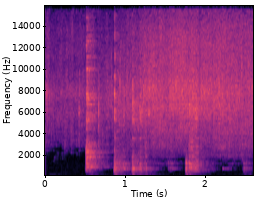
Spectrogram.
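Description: Whole cinnamon, cloves and cardamom fry in oil and butter in a pan, giving a steady sizzle broken by several loud scraping stir strokes close by, with no talking.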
